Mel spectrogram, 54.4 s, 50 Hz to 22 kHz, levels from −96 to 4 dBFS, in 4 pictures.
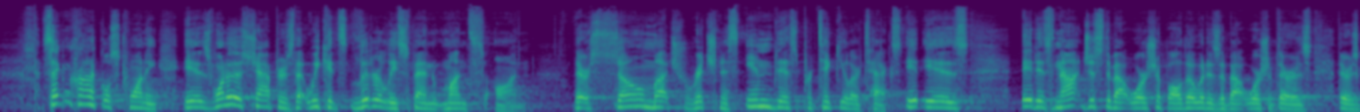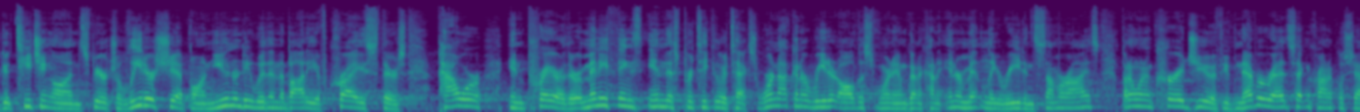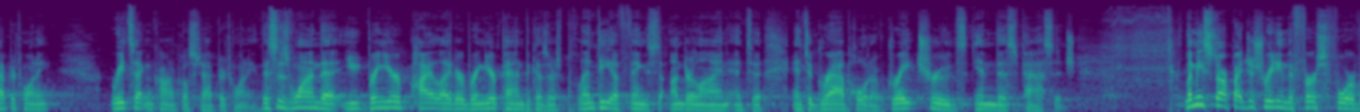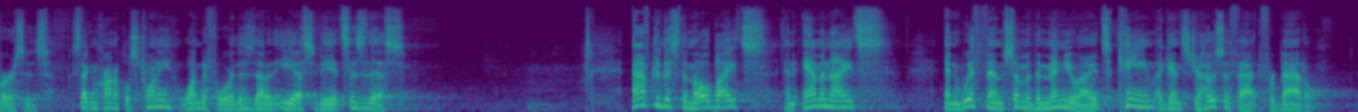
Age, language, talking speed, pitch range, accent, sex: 30-49, English, 190 wpm, 140-185 Hz, American, male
